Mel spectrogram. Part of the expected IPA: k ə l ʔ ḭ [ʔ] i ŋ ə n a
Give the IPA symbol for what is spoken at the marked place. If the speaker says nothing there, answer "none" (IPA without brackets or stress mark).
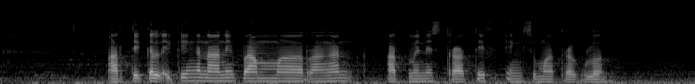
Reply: k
